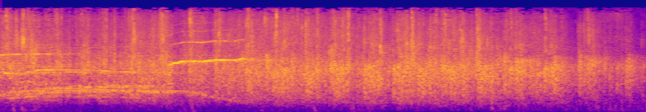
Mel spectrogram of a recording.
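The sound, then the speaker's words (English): A live audience applauding at the National APCO Conference in Baltimore, Maryland: dense, loud clapping with a few whoops near the start, sustained evenly before tapering off at the end. “We are recording live from the National APCO Conference here in Baltimore, Maryland, and I have with me today a live audience. Let's hear it.”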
